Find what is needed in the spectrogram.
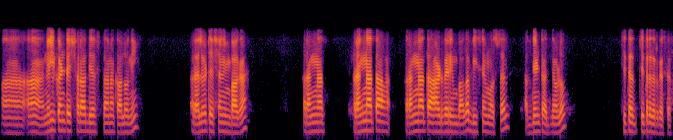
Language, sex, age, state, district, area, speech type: Kannada, male, 18-30, Karnataka, Chitradurga, rural, conversation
